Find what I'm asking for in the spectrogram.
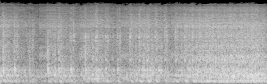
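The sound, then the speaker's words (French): Pedal pressed, a sewing machine in a sewing workshop runs with a fast, dense mechanical whir and rattle, steady and continuous, growing slightly louder toward the end. “Ce qui me plaît dans la couture, c'est quand j'appuie la pédale et que ça tourne.”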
